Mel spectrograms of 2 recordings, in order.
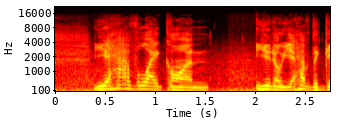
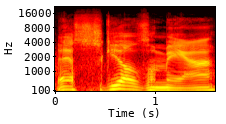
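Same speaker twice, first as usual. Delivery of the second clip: put-on French-accented English; 3 semitones lower than usual. Walking up to people in a park in a hat: French accent. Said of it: "in a French accent".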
